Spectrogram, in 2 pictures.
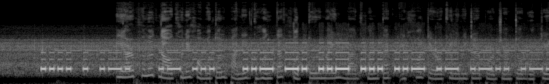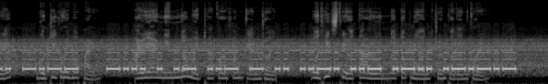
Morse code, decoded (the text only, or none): HER AS UNUSUALLY BEAUTIFUL.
